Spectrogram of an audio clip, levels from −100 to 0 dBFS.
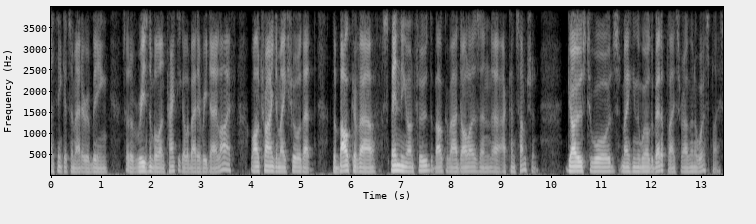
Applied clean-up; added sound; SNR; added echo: none; none; none; none.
